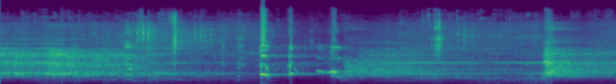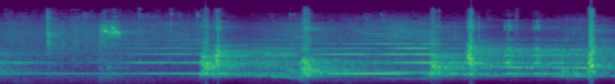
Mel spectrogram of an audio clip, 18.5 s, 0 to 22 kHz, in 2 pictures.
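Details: Dogs at Central Bark Doggy Day Care in Oswego, Illinois, on January 3, 2012, reacting to a siren test: several overlapping sustained, steady-pitched howls layered together, broken by sharp bark bursts, with voices mixed in.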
